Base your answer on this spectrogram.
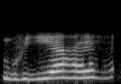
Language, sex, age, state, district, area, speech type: Hindi, female, 45-60, Uttar Pradesh, Lucknow, rural, conversation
